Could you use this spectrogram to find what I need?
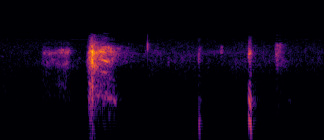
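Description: Faint throat clearing: one rough, breathy burst followed by a couple of short, sharp coughs.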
